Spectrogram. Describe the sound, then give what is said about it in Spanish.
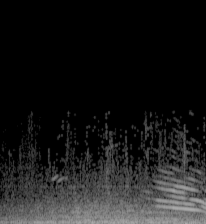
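Calls of migratory orcas exchanging calls after catching prey: high, whining harmonic squeals that bend in pitch, several overlapping over a dense, steady rush of background noise, with one sweeping call rising clearly near the end. “Las orcas migratorias ahora celebran su captura e intercambian abundantes cantos.”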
